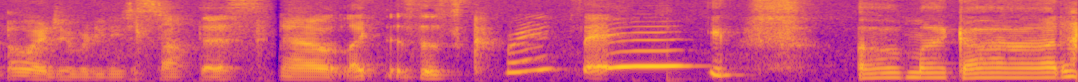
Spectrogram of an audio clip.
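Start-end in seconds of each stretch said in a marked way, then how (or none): 1.9-5.3 incredulous. Real, not acted. Disbelief at the pile.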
